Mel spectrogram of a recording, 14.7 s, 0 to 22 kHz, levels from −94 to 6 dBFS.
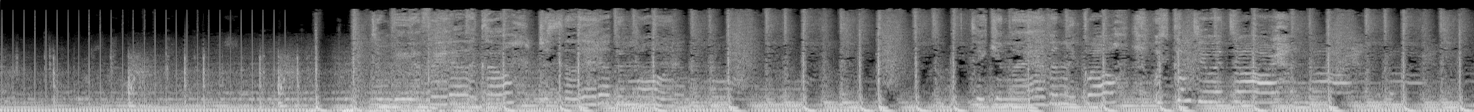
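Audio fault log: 0.01–2.86 s, train of clicks: a steady ticking sits on top of the sound for the first few seconds, with about thirty near-identical pops arriving evenly at roughly 9.2 per second. They poke out around 5 dB above the audio itself. That kind of regular, same-shaped pulse is likely interference from nearby gear or a faulty connection, not anything in the source.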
